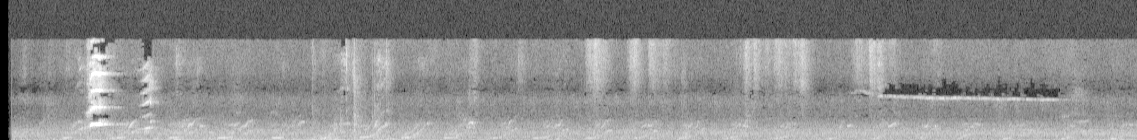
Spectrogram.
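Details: Pet guinea pig giving a run of short squeaky chirping notes, each rising quickly and repeated several times a second for the whole stretch, over a steady low electrical hum, with one sharp knock early on.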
